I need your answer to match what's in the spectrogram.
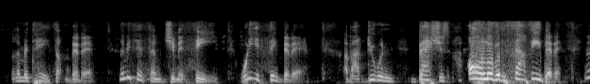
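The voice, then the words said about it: Moderately average Dusty impression. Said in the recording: “a moderately average Dusty impersonation”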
